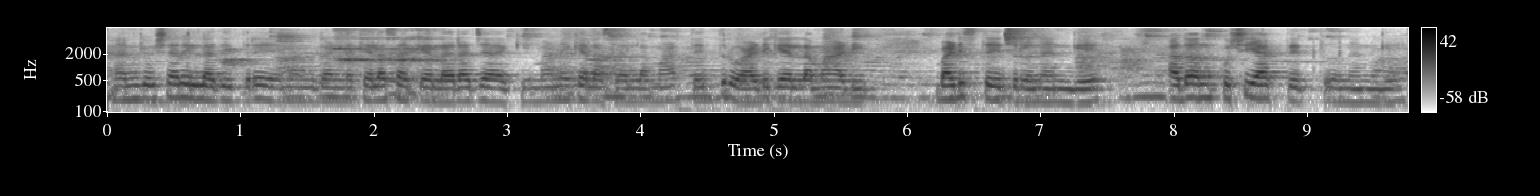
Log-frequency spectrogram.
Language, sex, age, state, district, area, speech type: Kannada, female, 45-60, Karnataka, Udupi, rural, spontaneous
